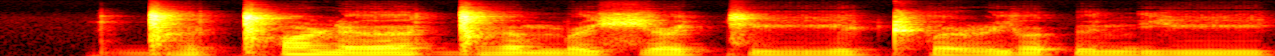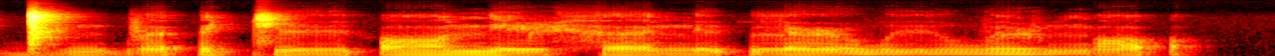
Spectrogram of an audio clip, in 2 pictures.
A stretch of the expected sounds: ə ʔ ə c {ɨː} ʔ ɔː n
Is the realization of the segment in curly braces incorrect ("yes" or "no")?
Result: no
